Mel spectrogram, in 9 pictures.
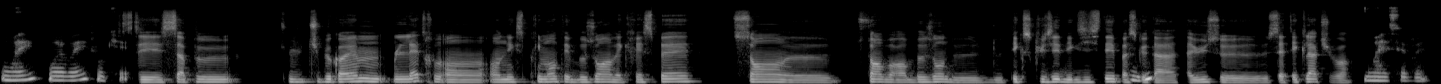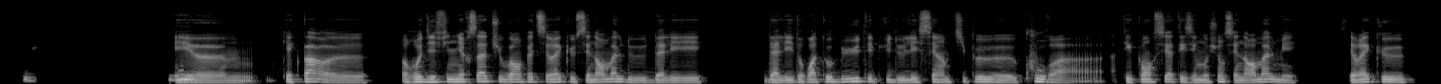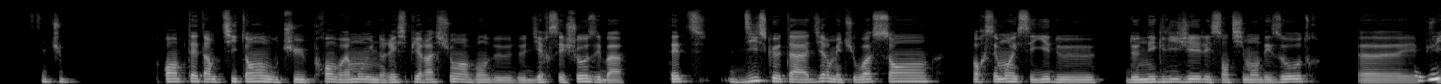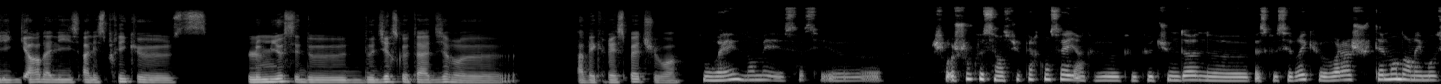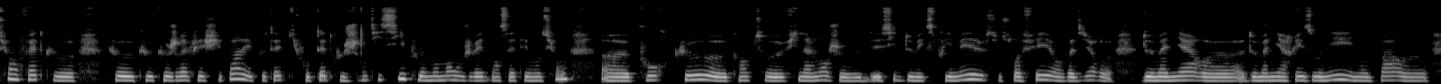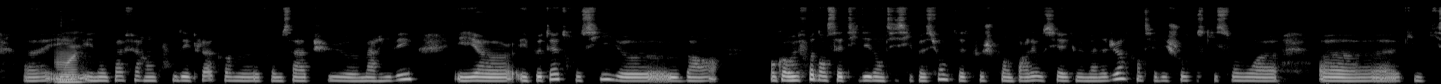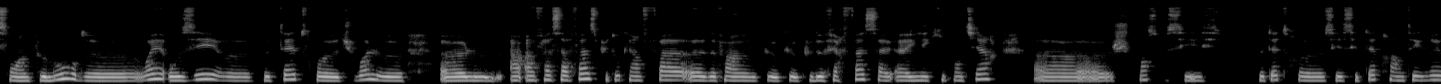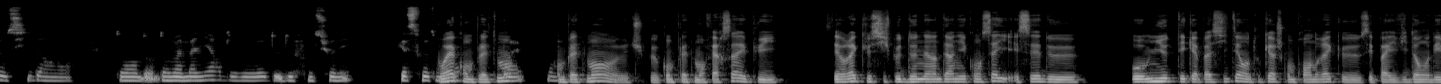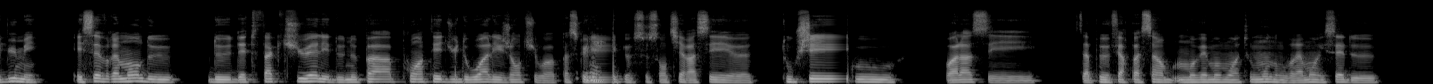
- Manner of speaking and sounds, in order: unintelligible speech; other background noise
- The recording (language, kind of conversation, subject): French, advice, Comment puis-je m’affirmer sans nuire à mes relations professionnelles ?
